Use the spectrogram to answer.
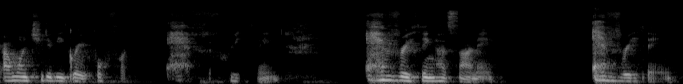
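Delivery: soft low voice sinking to a whisper on everything; voice of Allah. Retold or imitated. Allah telling her to be grateful, soft and hushed. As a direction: fade down to a tender hush. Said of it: "He said".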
